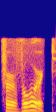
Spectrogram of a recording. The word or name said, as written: Verwoerd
